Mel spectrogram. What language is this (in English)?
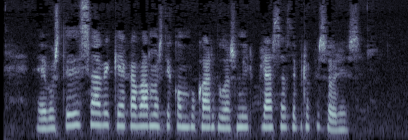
Galician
